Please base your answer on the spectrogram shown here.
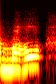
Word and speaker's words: mho: ठीक है, और उसके बाद इसका अगला मात्रक का महो है, MHO, महो। आप जो भी प्रोनाउंसिएशन करते हो ध्यान रखिएगा, महो।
